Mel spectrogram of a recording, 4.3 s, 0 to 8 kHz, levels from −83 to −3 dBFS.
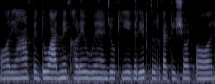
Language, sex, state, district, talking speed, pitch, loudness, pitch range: Hindi, female, Bihar, Sitamarhi, 235 wpm, 220 Hz, -44 LUFS, 140-225 Hz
